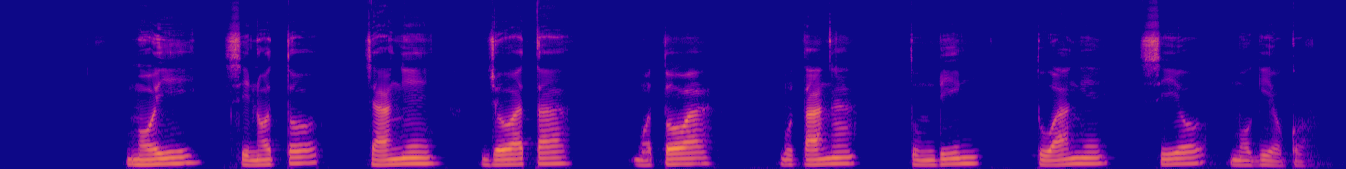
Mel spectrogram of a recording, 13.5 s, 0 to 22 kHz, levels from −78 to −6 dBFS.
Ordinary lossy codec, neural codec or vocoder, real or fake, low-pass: none; none; real; none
